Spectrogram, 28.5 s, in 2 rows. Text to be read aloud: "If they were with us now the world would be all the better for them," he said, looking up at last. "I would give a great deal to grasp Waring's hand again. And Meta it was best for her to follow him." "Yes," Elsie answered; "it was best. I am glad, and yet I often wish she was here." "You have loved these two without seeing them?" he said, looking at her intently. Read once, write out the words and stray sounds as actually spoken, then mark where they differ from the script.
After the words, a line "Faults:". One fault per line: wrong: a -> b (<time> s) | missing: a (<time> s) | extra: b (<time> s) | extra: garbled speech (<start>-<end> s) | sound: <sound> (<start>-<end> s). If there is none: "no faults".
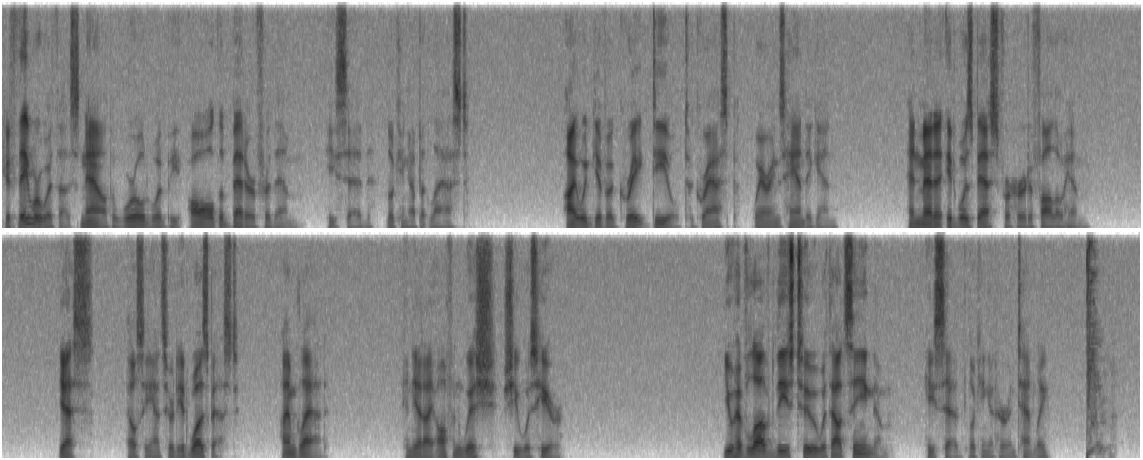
"If they were with us now the world would be all the better for them," he said, looking up at last. "I would give a great deal to grasp Waring's hand again. And Meta it was best for her to follow him." "Yes," Elsie answered; "it was best. I am glad, and yet I often wish she was here." "You have loved these two without seeing them?" he said, looking at her intently.
Faults:
sound: thud (27.8-28.2 s)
